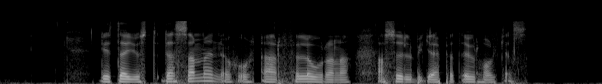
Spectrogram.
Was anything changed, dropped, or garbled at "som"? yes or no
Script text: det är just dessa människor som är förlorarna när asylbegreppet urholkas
yes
